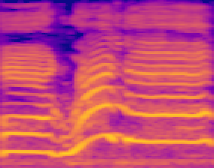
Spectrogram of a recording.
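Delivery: very high-pitched voice. A speaker says they can do a funny voice; high-pitched voice. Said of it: "I can do a high-pitched voice".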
